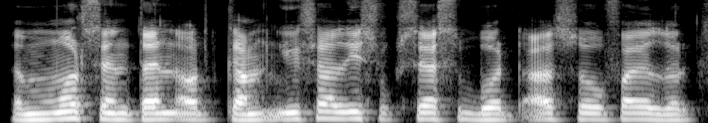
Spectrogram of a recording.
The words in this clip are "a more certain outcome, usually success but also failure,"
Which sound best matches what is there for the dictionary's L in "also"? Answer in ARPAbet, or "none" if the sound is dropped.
L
